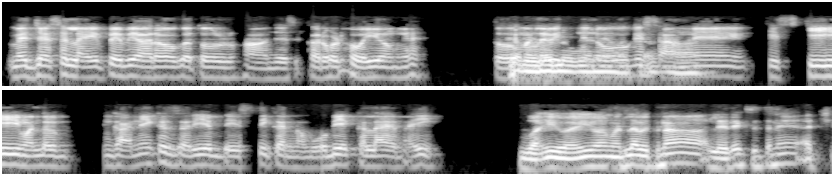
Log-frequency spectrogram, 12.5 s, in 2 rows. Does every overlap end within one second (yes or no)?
no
